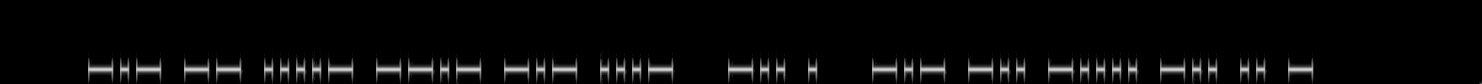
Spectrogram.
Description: Morse code, heard as a keyed tone, about 16 wpm, 700 Hz. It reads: KM4QKV DE KD6DIT
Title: USA Callsign DE Callsign - 6 Characters - 15wpm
